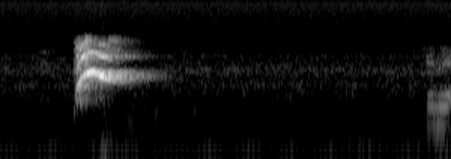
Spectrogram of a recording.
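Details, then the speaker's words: Real, persistent ongoing hiccups in a person who says they hurt: one loud, sharp, squeaky hiccup with rising then falling pitch, then quiet. "The worst hiccups ever. And they hurt. They hurt my ears."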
